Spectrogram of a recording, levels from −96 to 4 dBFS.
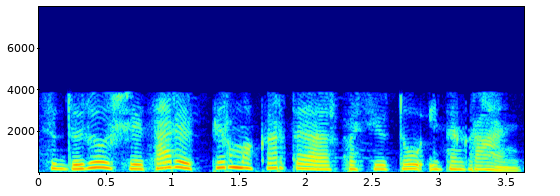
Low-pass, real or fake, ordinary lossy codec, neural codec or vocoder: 7.2 kHz; real; AAC, 16 kbps; none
